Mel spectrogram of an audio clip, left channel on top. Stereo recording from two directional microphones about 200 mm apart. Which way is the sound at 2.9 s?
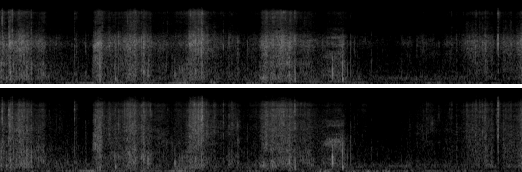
5° left (ahead or behind).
